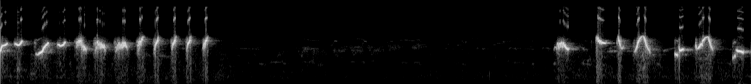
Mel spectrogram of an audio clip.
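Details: Greater green leafbird song, shared to prompt a caged bird that is slow to sing: a fast run of about a dozen clear whistled and slurred notes, two seconds of silence, then a second burst of rising and falling whistles.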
